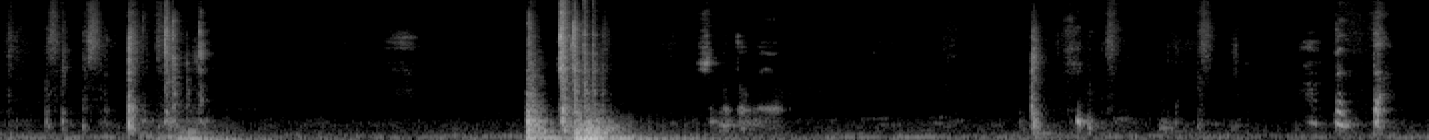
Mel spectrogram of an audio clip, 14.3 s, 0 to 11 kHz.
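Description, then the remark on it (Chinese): Sharp knocks on a door at about 8 o'clock come in scattered bursts, with a louder, heavier thump partway through and a few more light raps near the end, fairly quiet overall. “刚刚那个怎么会是敲门声吗？”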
